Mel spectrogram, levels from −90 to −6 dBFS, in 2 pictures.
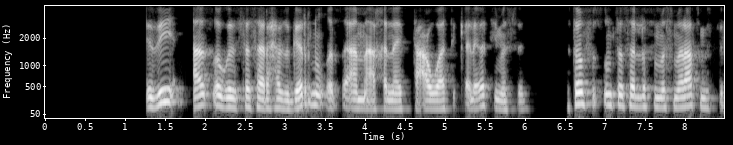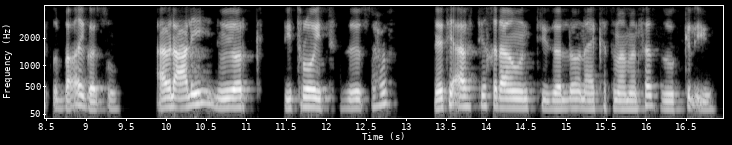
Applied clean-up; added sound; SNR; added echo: neural mask model Resemble Enhance denoiser.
